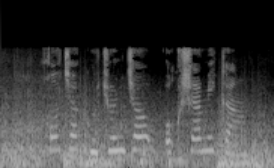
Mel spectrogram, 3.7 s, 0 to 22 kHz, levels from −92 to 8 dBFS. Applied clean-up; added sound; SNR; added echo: none; Thunder; 0 dB; none.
